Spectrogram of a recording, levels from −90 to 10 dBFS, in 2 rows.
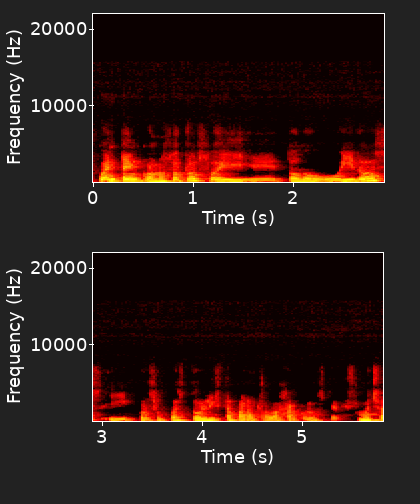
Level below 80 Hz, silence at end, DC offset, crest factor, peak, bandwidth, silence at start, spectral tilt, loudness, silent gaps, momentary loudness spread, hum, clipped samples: -62 dBFS; 0 s; under 0.1%; 16 dB; -8 dBFS; 7 kHz; 0.05 s; -9.5 dB/octave; -24 LUFS; none; 12 LU; none; under 0.1%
